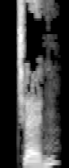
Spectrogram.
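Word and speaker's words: chéng: Chữ Trình, Cheng, và chữ Thành, Cheng, trong tiếng Trung đều được đọc là Chén.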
